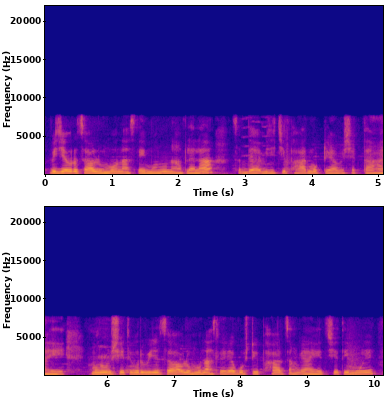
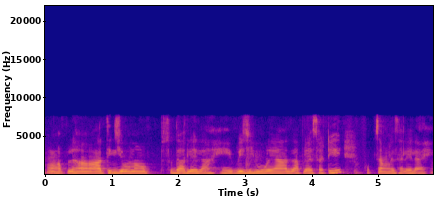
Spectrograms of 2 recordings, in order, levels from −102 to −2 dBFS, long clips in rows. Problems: constant background noise, background conversations at intervals, low volume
